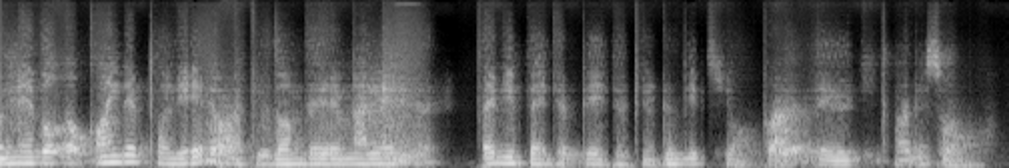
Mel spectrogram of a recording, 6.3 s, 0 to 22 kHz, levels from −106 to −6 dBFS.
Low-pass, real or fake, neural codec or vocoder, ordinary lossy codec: none; fake; codec, 44.1 kHz, 0.9 kbps, DAC; none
